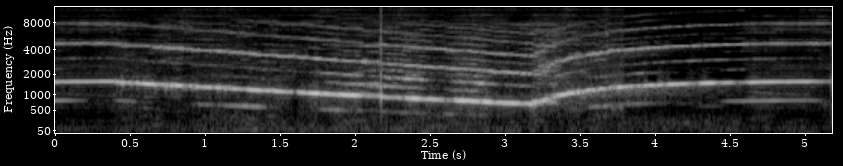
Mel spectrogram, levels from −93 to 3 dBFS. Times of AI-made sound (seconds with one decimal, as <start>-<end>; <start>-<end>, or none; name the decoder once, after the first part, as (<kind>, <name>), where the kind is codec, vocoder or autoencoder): 0.0-3.8 (codec, SNAC); 4.6-5.2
